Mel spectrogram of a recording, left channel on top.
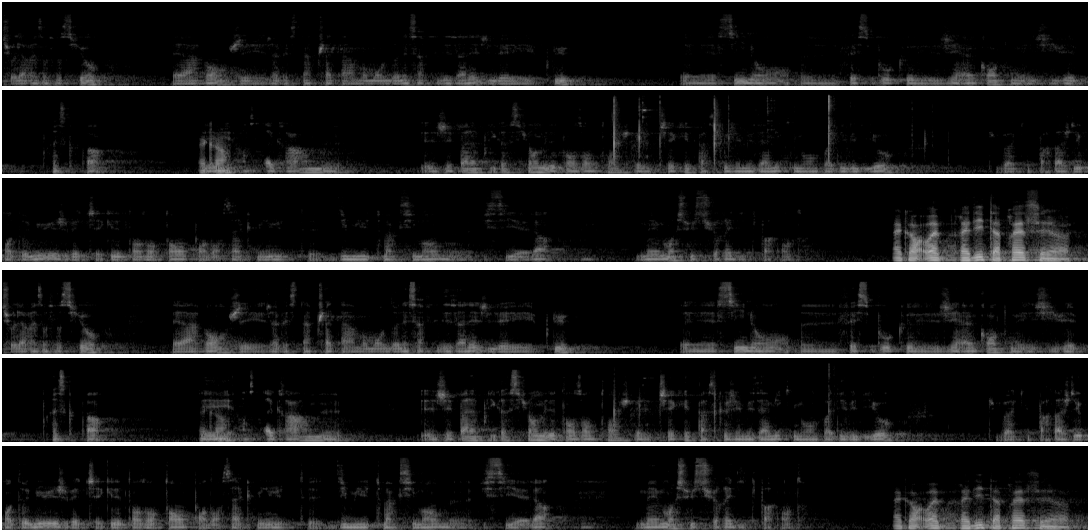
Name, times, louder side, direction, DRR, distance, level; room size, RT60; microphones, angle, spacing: voice 1, 0.0-1.4 1.7-5.7 6.8-10.8 11.3-11.9 12.8-14.3 15.0-20.2 20.8-27.8 28.1-29.8, right 2 dB, 45° right, 13 dB, 0.9 m, -40 dB
voice 2, 12.8-13.1 30.6-32.4, left 4 dB, 50° left, 14 dB, 0.6 m, -28 dB
sound 1, 16.6-18.8 19.1-20.4 20.7-20.8, left 14 dB, 90° left, 0.6 m, -43 dB
28.5 x 20.0 x 9.8 m, 2.3 s
head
